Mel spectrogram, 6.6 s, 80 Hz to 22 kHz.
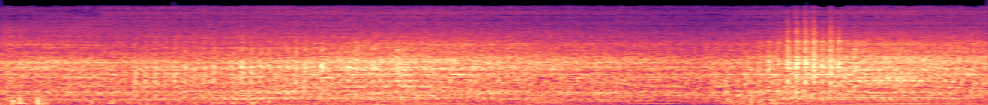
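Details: Hyundai 2.0 16-valve 143 hp engine at 136,000 km: a steady idle with a fast, somewhat uneven ticking of about three per second on top. Abnormal engine noise at idle, source unclear.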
